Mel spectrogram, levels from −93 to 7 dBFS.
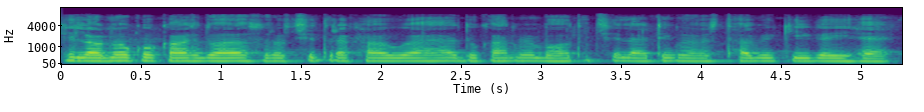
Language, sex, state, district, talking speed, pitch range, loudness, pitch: Hindi, male, Jharkhand, Deoghar, 205 wpm, 135-140 Hz, -18 LUFS, 135 Hz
